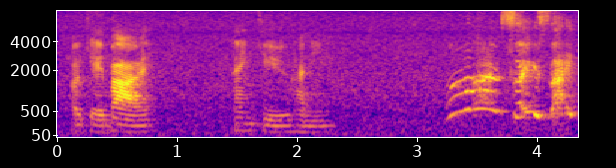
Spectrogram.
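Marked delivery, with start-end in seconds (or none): 3.3-4.3 squealy excitement. Acted.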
